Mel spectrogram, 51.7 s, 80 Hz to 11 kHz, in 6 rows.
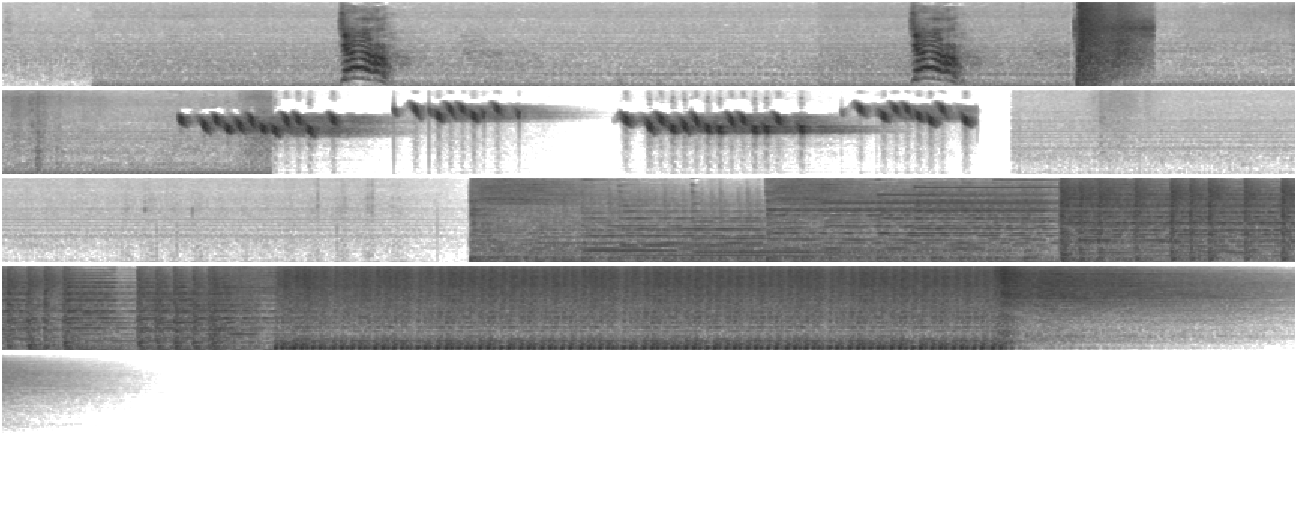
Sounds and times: Outside, rural or natural: 0.0 - 15.2, 24.7 - 32.5
Speech: 2.2 - 2.8, 6.0 - 6.6.

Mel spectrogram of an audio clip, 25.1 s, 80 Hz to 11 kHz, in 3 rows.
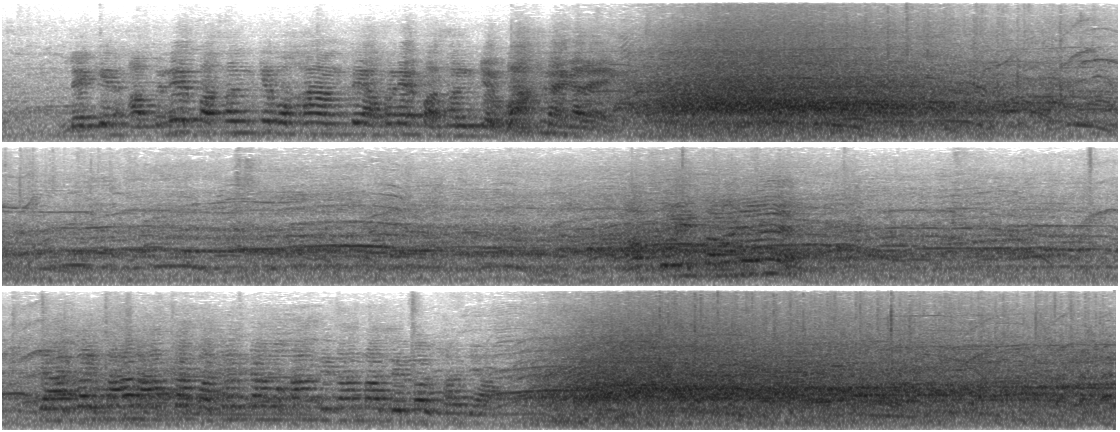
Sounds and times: Male speech, man speaking: 0.5 - 4.6, 13.0 - 14.4, 17.0 - 20.5
Narration, monologue: 0.5 - 4.6, 17.0 - 20.4.

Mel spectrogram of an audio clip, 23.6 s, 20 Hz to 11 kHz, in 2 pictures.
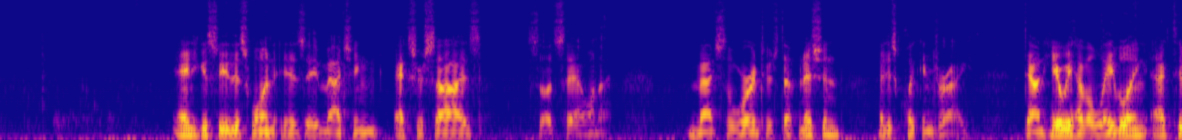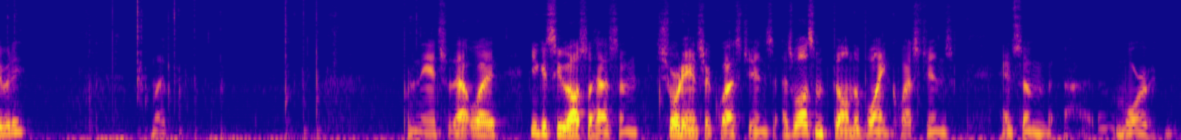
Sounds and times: Speech: 1.7 - 6.2, 6.9 - 12.2, 13.3 - 13.6, 15.9 - 23.6.

